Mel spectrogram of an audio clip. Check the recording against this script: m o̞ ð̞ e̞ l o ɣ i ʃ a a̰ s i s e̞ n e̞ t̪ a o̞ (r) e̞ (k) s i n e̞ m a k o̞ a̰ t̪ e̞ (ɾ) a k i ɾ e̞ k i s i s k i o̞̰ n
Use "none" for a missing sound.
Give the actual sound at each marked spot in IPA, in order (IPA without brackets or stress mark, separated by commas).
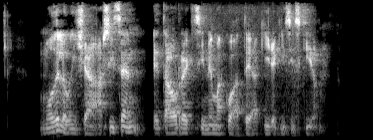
r, k, none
